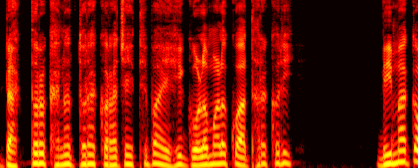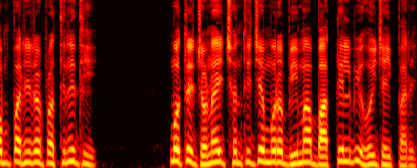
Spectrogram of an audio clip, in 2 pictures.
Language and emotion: Odia, fearful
